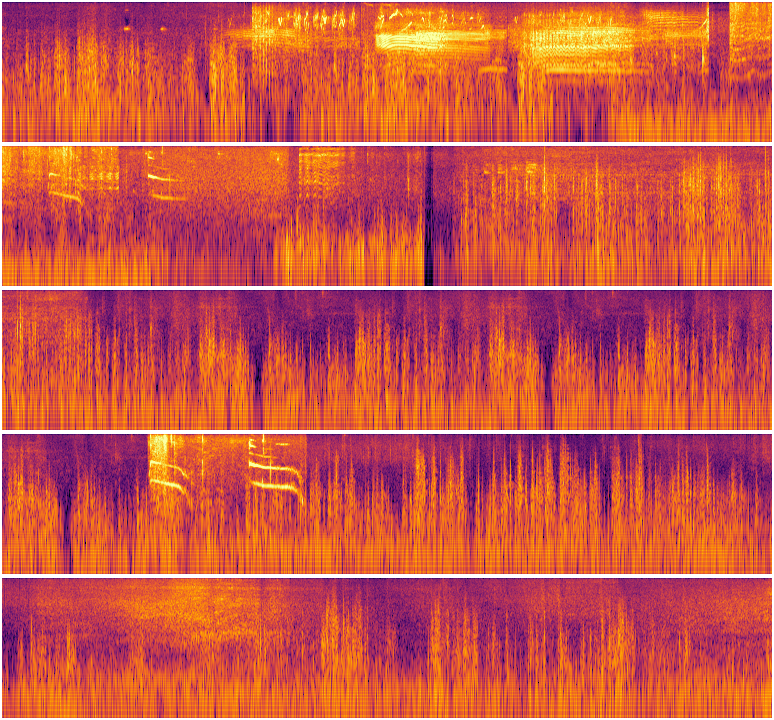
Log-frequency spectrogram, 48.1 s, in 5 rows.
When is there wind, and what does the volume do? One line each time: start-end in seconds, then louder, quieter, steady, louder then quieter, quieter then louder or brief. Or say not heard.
0.0-48.0 steady.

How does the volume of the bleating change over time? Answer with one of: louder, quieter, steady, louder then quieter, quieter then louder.
quieter.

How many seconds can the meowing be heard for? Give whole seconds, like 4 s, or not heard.
4 s.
